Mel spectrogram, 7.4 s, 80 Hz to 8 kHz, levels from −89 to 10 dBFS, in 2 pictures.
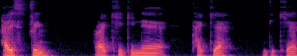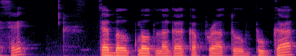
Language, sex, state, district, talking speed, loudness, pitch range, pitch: Nagamese, male, Nagaland, Dimapur, 95 wpm, -21 LUFS, 110-130 Hz, 115 Hz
